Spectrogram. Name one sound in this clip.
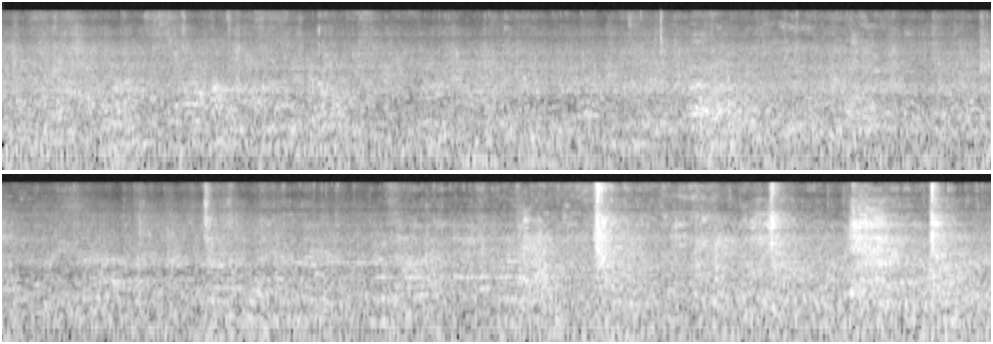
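A steady hubbub of a crowd fills a large, echoing hall.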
